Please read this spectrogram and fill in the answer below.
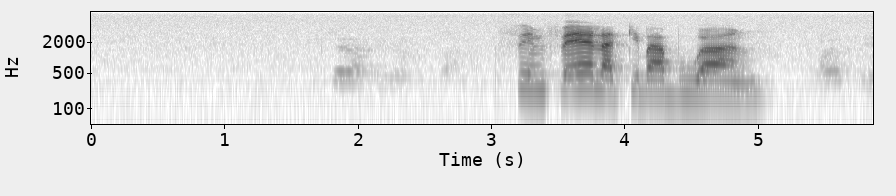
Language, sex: Southern Sotho, male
